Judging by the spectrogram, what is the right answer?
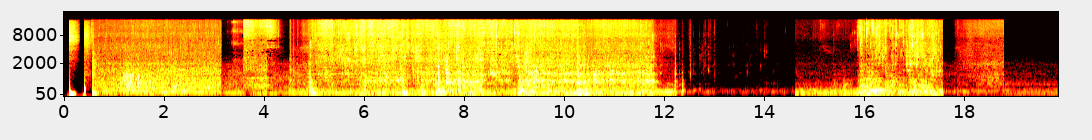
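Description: Water running from a kitchen tap into a sink, in long spells with short breaks, stopping for about two seconds past the middle and then running again for a few seconds.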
